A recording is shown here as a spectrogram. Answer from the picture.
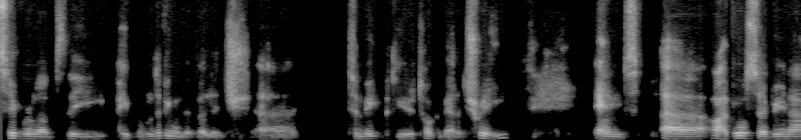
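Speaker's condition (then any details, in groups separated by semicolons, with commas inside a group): No condition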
